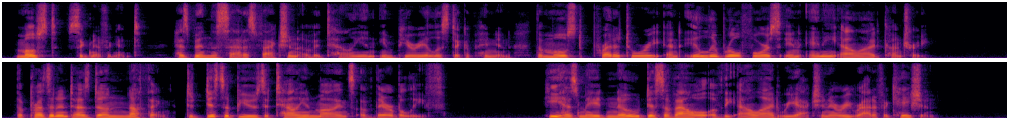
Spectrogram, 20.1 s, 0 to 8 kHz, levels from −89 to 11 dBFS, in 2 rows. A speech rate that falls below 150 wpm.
Yes: slow, 135 wpm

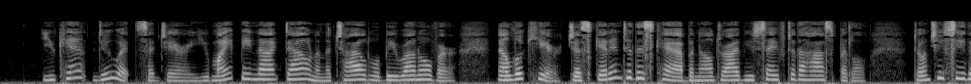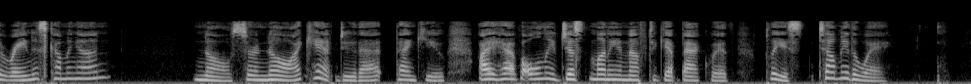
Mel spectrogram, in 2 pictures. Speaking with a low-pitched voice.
No: high, 210 Hz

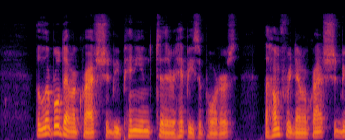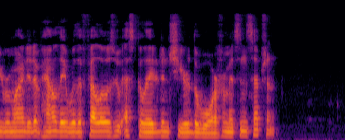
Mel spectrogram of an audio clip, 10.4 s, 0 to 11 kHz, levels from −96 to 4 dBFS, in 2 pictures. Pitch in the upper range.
No: low, 105 Hz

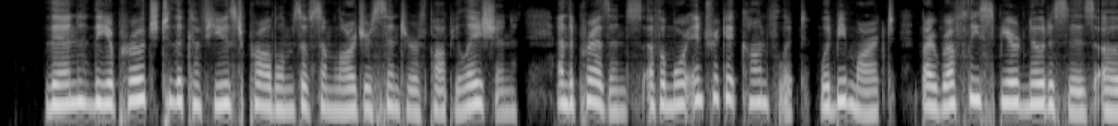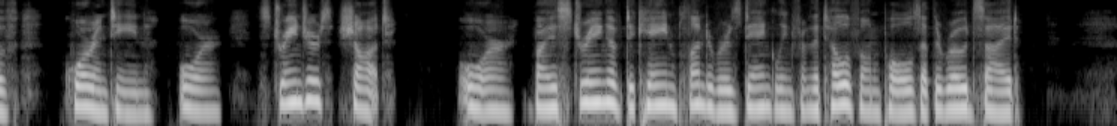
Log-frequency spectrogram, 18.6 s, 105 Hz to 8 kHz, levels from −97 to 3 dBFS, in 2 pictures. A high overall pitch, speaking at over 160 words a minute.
No: high, 205 Hz; average, 155 wpm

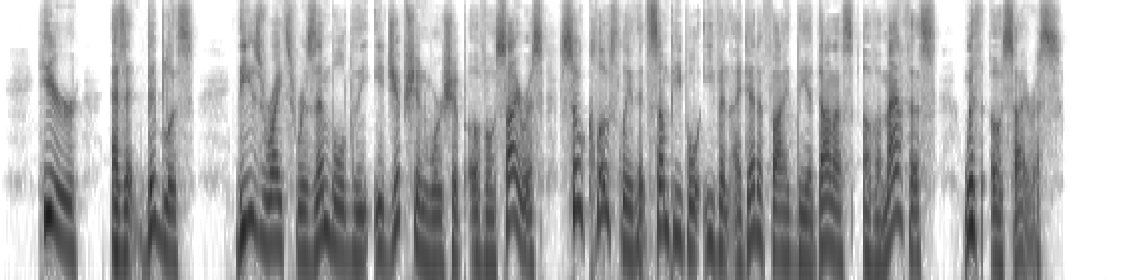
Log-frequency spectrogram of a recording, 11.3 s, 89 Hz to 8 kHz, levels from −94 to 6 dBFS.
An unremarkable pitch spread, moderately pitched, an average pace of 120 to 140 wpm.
No: wide, 6.3 semitones; medium, 150 Hz; slow, 135 wpm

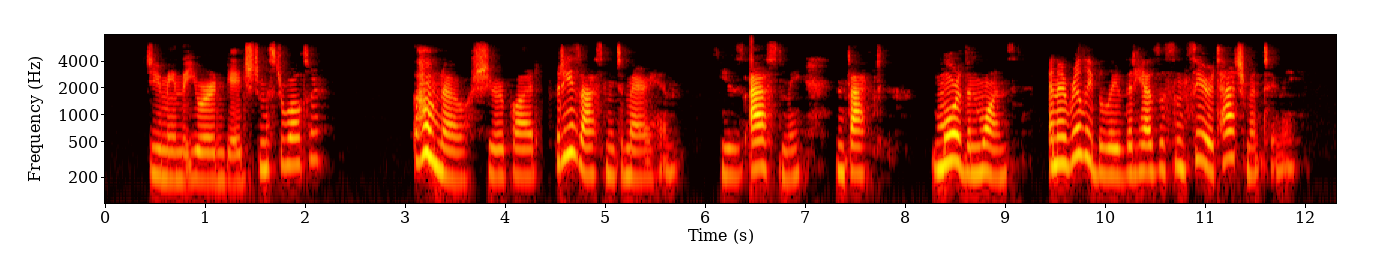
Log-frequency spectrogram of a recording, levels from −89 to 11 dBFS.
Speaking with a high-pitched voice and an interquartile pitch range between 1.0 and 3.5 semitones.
No: high, 225 Hz; average, 4.3 semitones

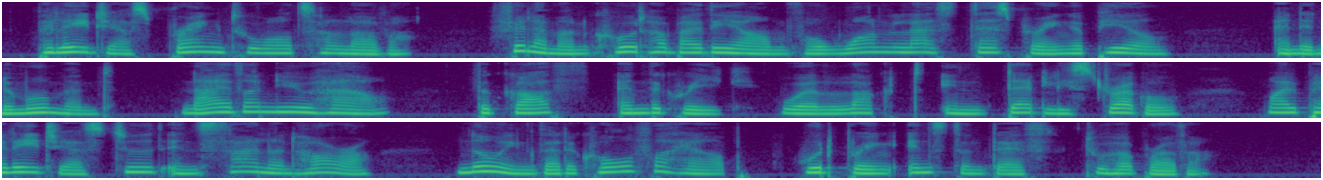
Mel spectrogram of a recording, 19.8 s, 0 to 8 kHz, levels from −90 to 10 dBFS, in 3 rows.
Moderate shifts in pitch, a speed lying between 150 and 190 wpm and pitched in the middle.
Yes: average, 4.5 semitones; average, 160 wpm; medium, 180 Hz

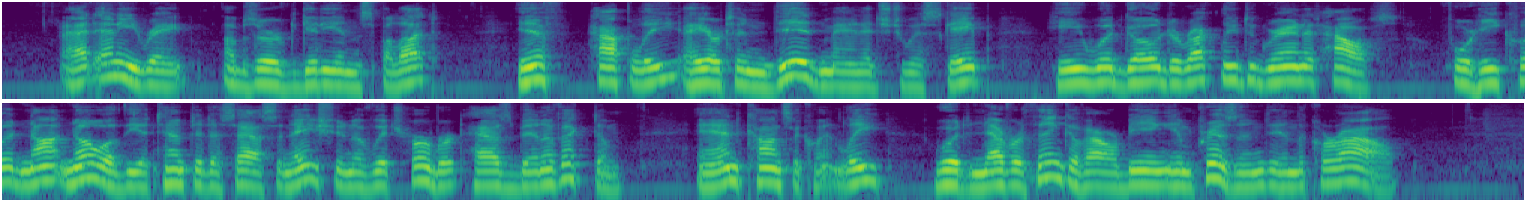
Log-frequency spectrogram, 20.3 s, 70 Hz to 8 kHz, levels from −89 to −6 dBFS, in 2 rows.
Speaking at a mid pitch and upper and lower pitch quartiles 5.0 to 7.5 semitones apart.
No: medium, 150 Hz; average, 3.4 semitones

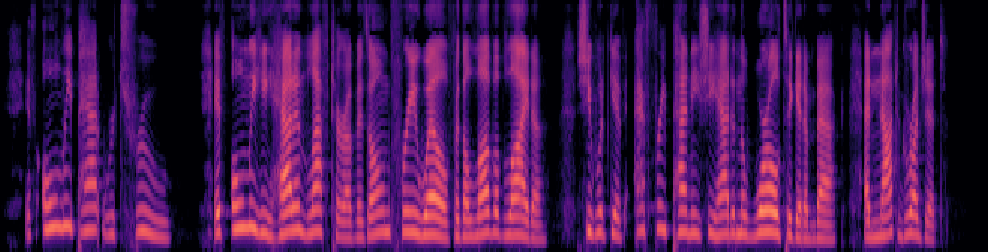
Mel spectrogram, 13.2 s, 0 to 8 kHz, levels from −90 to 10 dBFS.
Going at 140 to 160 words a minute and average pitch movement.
No: average, 175 wpm; average, 3.9 semitones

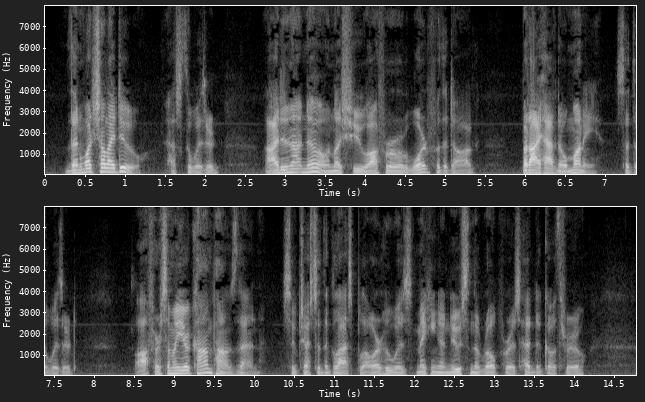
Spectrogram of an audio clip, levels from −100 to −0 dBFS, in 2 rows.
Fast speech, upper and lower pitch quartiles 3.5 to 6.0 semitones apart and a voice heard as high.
No: fast, 210 wpm; average, 5.1 semitones; low, 100 Hz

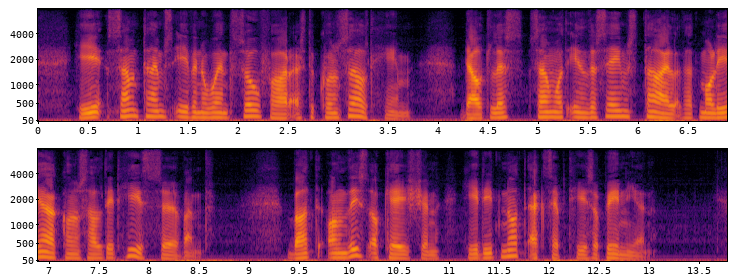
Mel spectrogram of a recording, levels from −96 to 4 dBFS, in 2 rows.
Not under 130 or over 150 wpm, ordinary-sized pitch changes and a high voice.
No: slow, 135 wpm; average, 4.3 semitones; low, 120 Hz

